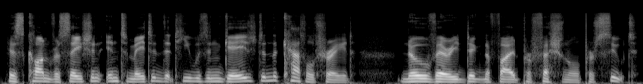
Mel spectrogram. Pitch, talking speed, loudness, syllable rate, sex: 125 Hz, 150 wpm, -19 LUFS, 5.6 syllables/s, male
